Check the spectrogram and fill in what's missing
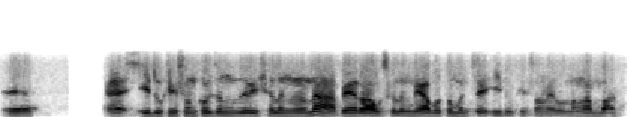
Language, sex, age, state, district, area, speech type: Bodo, male, 45-60, Assam, Kokrajhar, urban, conversation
